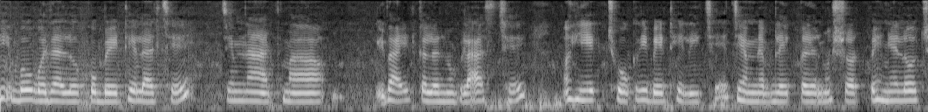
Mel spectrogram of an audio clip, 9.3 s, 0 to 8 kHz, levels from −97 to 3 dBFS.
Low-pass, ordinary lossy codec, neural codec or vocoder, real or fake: none; none; codec, 16 kHz, 16 kbps, FunCodec, trained on LibriTTS, 50 frames a second; fake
